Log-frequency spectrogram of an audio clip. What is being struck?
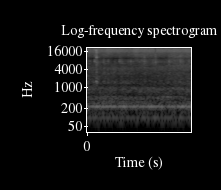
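Nothing is struck.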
